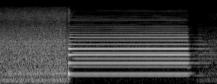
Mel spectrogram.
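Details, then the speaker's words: 1991 Mercedes S-Class Town & Country two-note horn on its normal setting: a steady, clean honk held about a second, even pitch with no rasp or warble. The horn is healthy. "this car has something called a Town & Country horn and what that means is there are two different notes the horn can play at your choosing honk the horn normally and it sounds like this"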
